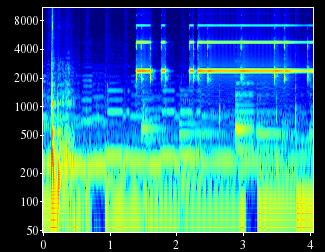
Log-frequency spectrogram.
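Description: Digital multimeter's continuity buzzer beeping as its probes touch a fuse's terminals: two short beeps, then one steady high tone held for about three seconds. The unbroken tone shows continuity, meaning the fuse is good. A single click comes just at the start.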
